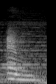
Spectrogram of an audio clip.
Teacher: yang dihasilkan dengan cara udara keluar melalui rongga hidung dengan menutup rongga mulut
